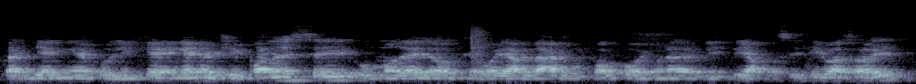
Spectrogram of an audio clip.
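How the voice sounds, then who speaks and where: An older man from Cuba giving a conference talk over a video call, halting with many fillers and restarts. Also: fairly low pitch, fairly even intonation. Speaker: conference speaker. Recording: distant, dull, echoey call audio.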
